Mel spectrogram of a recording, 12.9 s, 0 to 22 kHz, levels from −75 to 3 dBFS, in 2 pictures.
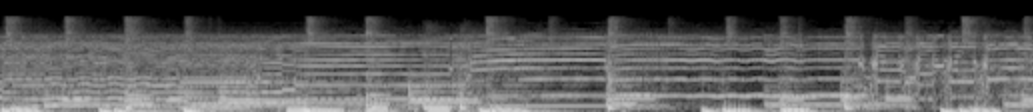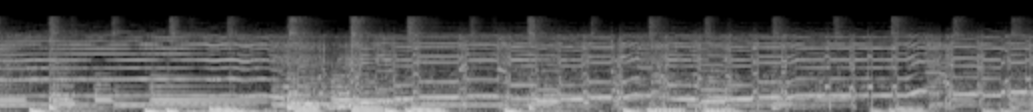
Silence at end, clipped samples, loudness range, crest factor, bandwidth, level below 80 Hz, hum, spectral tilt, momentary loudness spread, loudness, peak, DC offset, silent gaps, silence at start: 0 s; under 0.1%; 2 LU; 14 dB; 11.5 kHz; -22 dBFS; none; -5.5 dB/octave; 5 LU; -17 LUFS; -2 dBFS; under 0.1%; none; 0 s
